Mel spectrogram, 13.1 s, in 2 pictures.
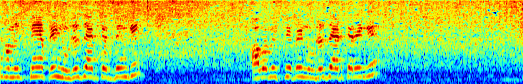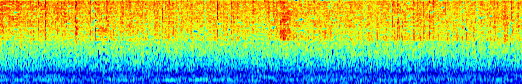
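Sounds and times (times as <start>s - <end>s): vegetables sizzling in wok: 0.0s - 13.0s.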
